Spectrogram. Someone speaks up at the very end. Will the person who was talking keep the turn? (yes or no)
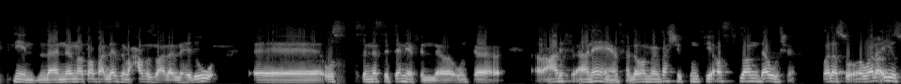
no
